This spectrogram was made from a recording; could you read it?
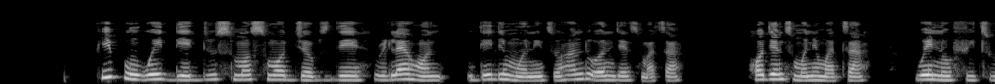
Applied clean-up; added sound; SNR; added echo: none; none; none; none.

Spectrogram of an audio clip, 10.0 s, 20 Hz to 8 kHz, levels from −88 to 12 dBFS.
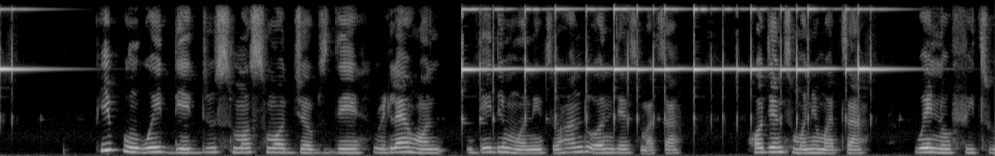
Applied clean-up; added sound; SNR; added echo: none; Bell; -5 dB; none.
